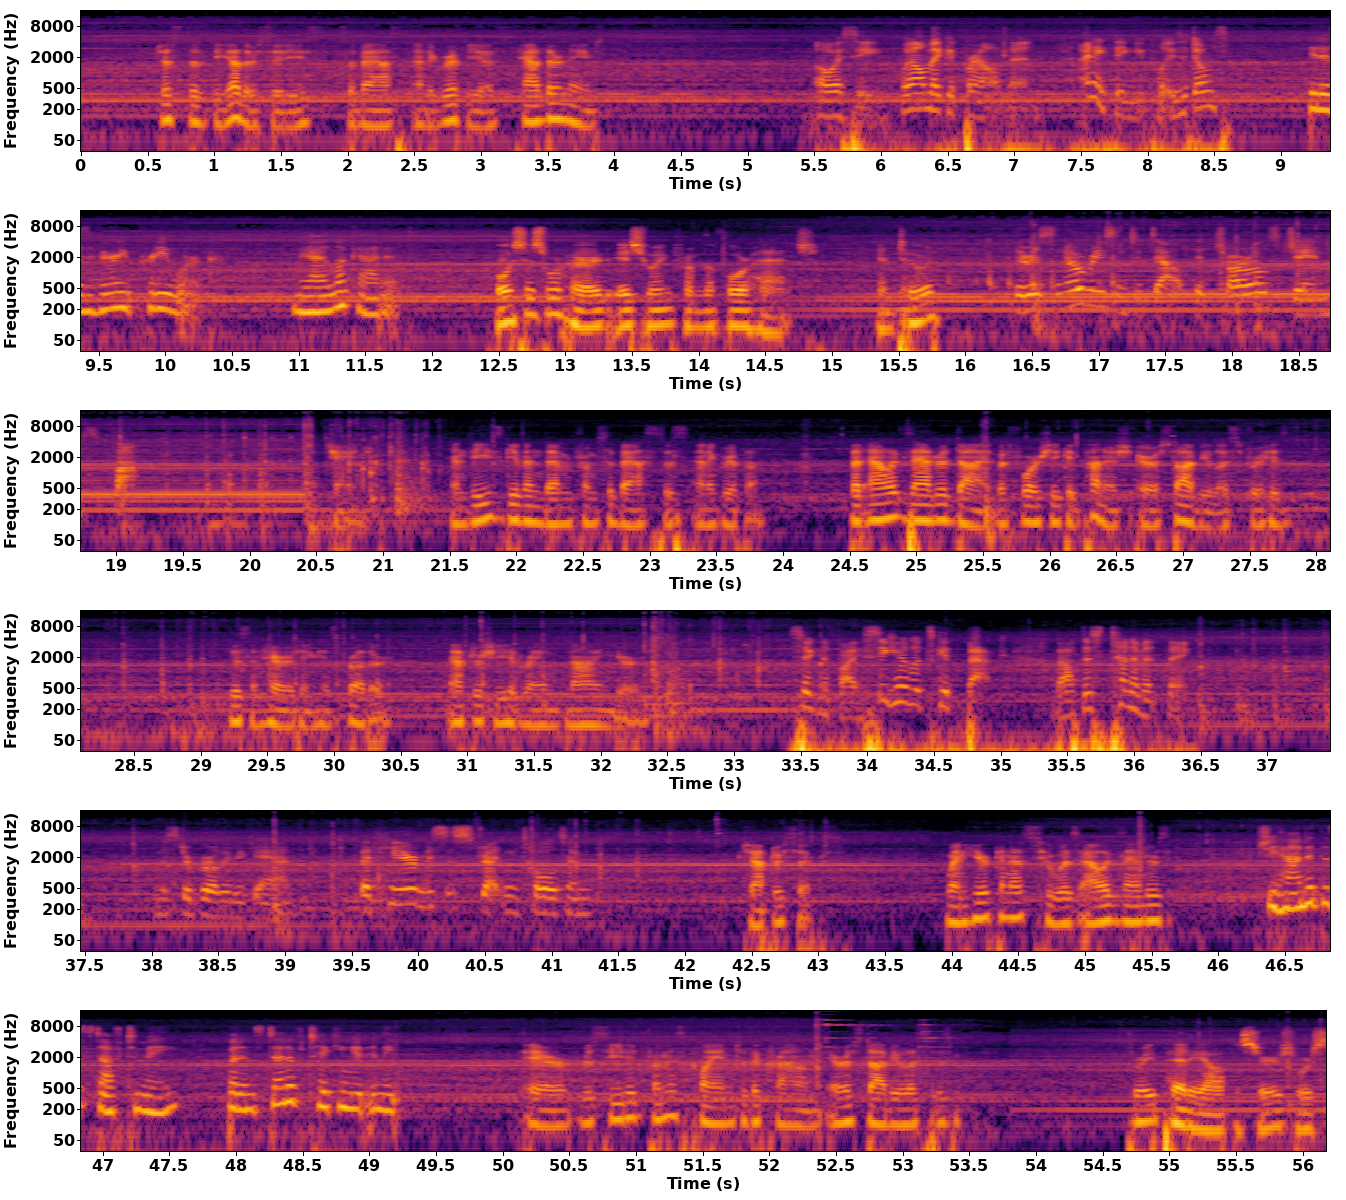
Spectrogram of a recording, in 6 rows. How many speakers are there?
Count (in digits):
5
